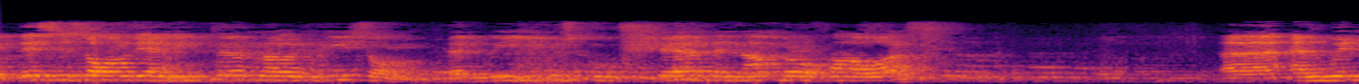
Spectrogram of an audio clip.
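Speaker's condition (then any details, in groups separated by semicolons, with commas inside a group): No condition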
